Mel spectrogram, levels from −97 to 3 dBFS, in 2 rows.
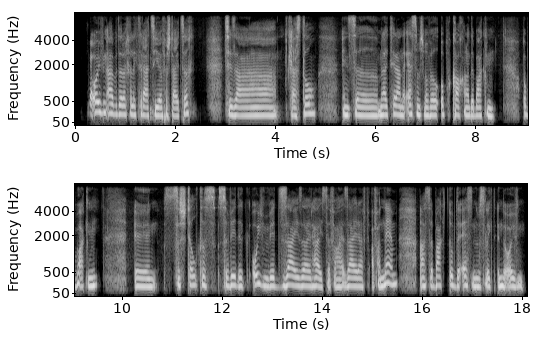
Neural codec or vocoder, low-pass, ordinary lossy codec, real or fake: none; 7.2 kHz; none; real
